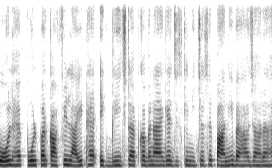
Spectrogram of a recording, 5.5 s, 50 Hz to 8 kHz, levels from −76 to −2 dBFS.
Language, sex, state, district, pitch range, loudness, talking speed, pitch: Hindi, male, Odisha, Nuapada, 200-215 Hz, -19 LUFS, 230 wpm, 210 Hz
